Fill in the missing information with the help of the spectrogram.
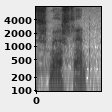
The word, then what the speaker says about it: Smestad: Erling Smestad.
